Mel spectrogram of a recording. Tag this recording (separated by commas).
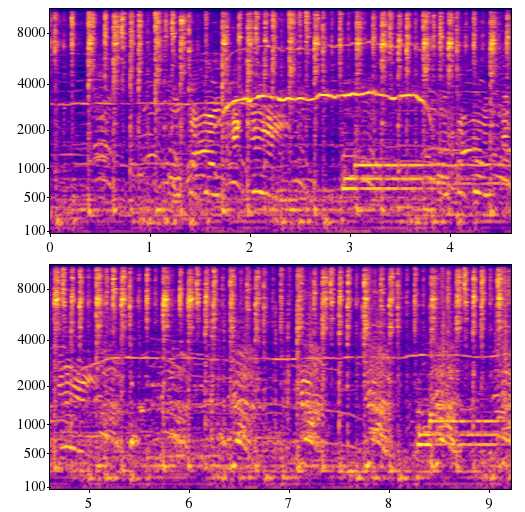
Music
